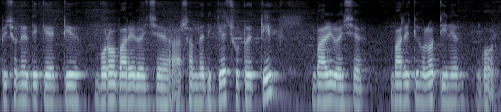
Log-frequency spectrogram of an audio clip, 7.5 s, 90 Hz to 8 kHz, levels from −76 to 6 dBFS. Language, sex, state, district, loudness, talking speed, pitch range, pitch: Bengali, male, Tripura, Unakoti, -18 LUFS, 125 wpm, 130-140 Hz, 135 Hz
